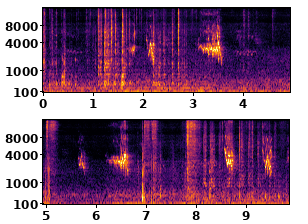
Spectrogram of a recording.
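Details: Jumbo budgerigar chicks, also called king budgies, with scattered rasping squeaks spaced a few seconds apart amid scratching, clicking rustles and a constant low hum.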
